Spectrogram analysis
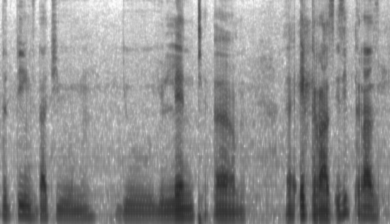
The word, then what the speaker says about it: Graz: So what are some of the things that you learned Graz? Is it Graz? Graz, yeah.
